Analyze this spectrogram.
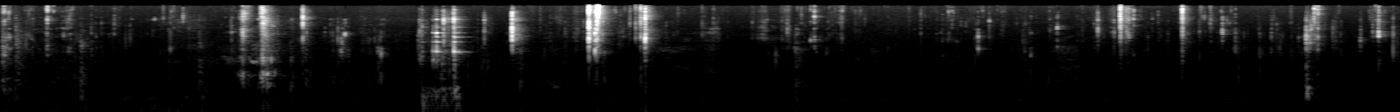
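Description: Boiled snow crab leg shells cracked and snapped apart by hand, and the meat chewed: sharp crunching cracks at irregular moments, the strongest about six seconds in, with a dull thud a little earlier.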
